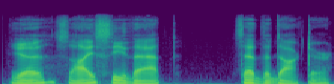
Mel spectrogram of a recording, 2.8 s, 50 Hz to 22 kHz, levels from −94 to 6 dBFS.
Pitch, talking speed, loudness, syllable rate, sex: 90 Hz, 150 wpm, -19 LUFS, 3.9 syllables/s, male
